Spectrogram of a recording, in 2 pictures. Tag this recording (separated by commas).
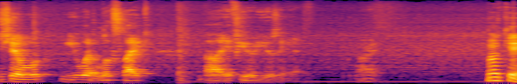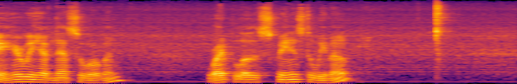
Speech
